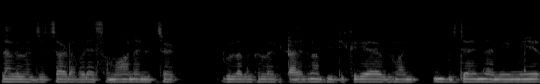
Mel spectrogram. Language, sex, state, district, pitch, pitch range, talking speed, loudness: Rajasthani, male, Rajasthan, Churu, 120 Hz, 115-120 Hz, 190 wpm, -43 LUFS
